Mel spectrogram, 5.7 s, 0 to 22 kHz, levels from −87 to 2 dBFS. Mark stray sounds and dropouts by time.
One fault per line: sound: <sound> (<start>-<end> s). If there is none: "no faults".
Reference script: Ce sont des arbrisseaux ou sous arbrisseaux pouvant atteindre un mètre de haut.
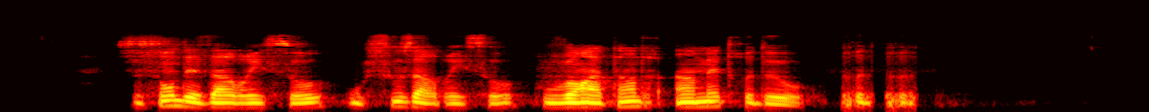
sound: laugh (4.2-4.6 s)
